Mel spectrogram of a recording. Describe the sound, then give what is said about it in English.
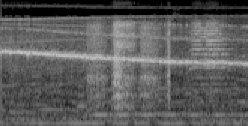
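A cartoon-style falling whistle, the sound used in the Roadrunner cartoons whenever something drops, like Wile E. Coyote falling off a cliff: one high, thin tone glides slowly and steadily downward in pitch for several seconds, over a low steady hum and a few brief bursts of hiss. “You know how in the Roadrunner cartoons, whenever something drops, like Wile E. Coyote falling off a cliff, it makes this sound?”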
